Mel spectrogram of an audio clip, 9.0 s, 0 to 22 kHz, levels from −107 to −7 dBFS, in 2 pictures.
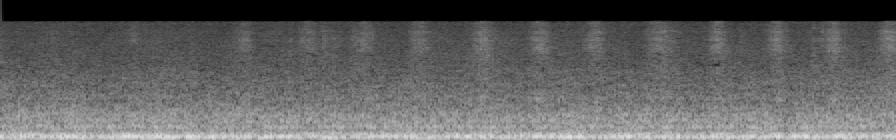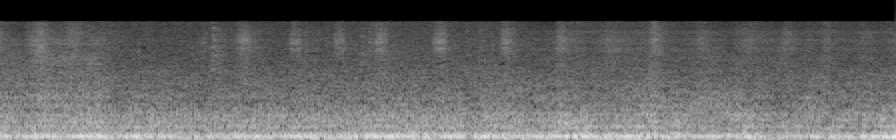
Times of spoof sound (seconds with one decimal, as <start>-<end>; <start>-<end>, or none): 7.1-9.0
